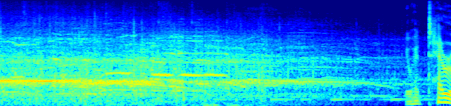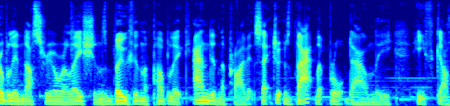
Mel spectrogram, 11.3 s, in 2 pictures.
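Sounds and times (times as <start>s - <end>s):
crowd of about 7,000 people shouting in triumph: 0.0s - 5.4s
speech: 5.2s - 11.2s.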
